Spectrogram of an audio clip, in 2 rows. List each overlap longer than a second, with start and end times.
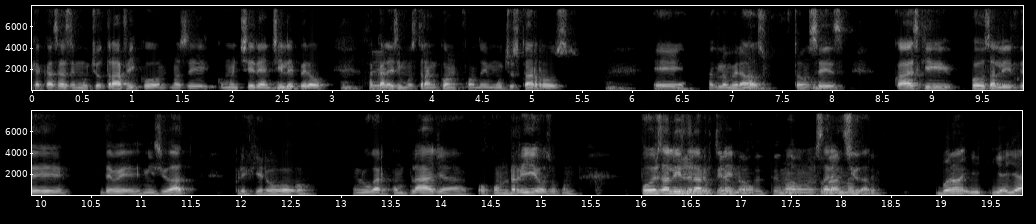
16.4-18.4

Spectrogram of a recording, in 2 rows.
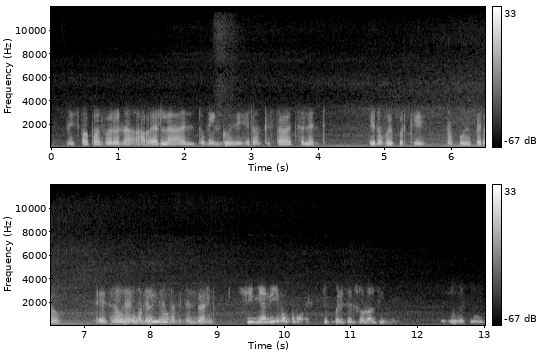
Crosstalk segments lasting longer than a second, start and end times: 7.4-8.9

